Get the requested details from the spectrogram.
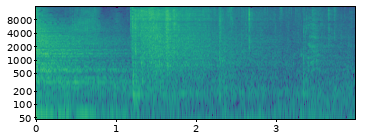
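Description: Quick footsteps patter as a figure runs and jumps.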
